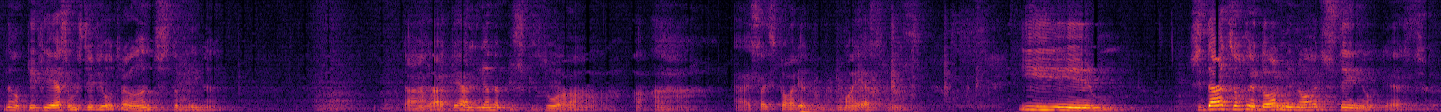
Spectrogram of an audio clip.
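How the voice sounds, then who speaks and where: A woman's voice: lowish voice, slow, vocal fry, slight background noise. An older woman, a guest telling rambling stories with many asides in a casual TV interview. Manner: animated, rambling storyteller with frequent asides. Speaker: guest, local cultural figure. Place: TV studio. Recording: roomy studio echo.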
